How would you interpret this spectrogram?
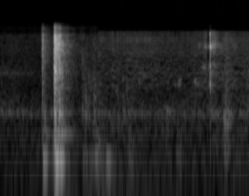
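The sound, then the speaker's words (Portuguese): A lighter is flicked a few times without catching: a quick pair of sharp, scratchy clicks, then a single fainter flick a moment later, over a quiet background hum. “Tem um monte de isqueiro aqui, vazio”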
